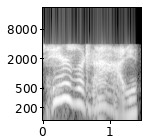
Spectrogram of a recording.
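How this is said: It is said in a put-on announcer voice.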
